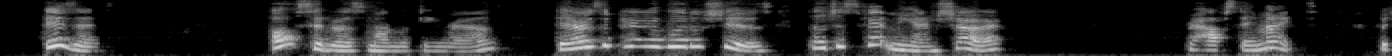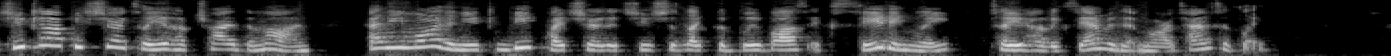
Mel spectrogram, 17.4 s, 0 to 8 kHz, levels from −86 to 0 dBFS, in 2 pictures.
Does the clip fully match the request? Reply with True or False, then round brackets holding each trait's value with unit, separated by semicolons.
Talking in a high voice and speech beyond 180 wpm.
True (240 Hz; 195 wpm)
